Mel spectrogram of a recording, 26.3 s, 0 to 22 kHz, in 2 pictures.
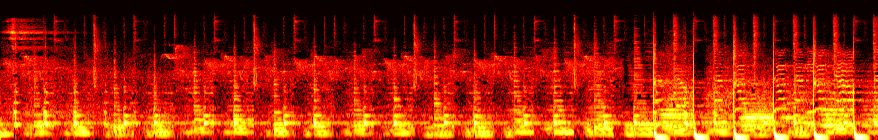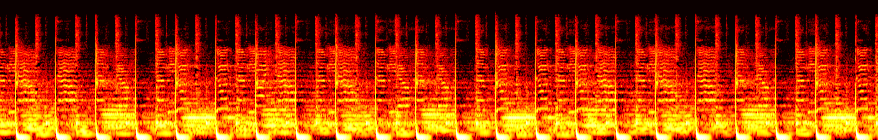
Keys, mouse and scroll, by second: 6.6-8.6 scroll up 1, 11.4 double click, 14.9-17.2 scroll up 1, 17.2 double click, 20.0 double click, 21.8 double click.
